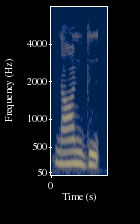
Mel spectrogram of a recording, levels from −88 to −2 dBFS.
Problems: none marked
